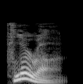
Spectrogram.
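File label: "fleuron", British English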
